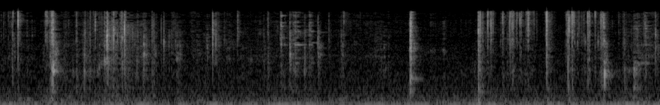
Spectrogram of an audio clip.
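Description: A hand-sized solid white bar of soap with a thin blue-green outer layer is held in hand and scraped and carved with a metal blade, breaking off chunks. Quiet, dry, bright crackles and crisp scrapes come in irregular bursts with almost no ring, and there is very little low end.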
